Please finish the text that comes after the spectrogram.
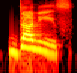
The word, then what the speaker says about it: Denise: Denise. Like duh and knees.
